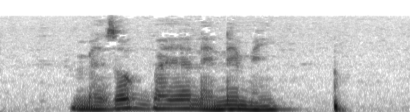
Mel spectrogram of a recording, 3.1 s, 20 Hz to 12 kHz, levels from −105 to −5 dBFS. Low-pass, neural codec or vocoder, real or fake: 7.2 kHz; none; real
